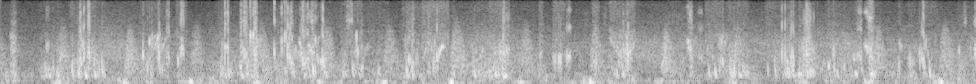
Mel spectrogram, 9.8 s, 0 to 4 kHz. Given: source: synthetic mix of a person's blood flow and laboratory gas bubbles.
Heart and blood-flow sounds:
Doppler ultrasound of blood flow; subclavian vein
0.08-0.19 s: bubbles
0.38-0.63 s: bubbles
0.68-1.08 s: bubbles
1.40-1.71 s: bubbles
1.74-1.89 s: bubbles
2.15-2.64 s: bubbles
2.70-3.30 s: bubbles
3.40-3.90 s: bubbles
4.01-4.57 s: bubbles
4.70-5.11 s: bubbles
5.38-5.44 s: bubbles
5.52-5.73 s: bubbles
5.91-6.00 s: bubbles
6.06-6.40 s: bubbles
6.85-7.51 s: bubbles
7.65-8.19 s: bubbles
8.25-8.82 s: bubbles
8.96-9.03 s: bubbles
9.06-9.38 s: bubbles
9.56-9.77 s: bubbles
From the record:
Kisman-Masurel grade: 242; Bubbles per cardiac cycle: several, 3 to 8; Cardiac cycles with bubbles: 100%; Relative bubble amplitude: moderate (0.250 to 0.450); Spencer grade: 3 (all of the cardiac periods contain showers or single bubble signals, but not dominating or overriding the cardiac motion signals); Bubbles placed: anywhere in the cardiac cycle

